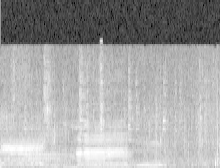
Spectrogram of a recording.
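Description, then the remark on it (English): A flock of sheep and goats bleating together, several wavering, overlapping cries running continuously with fairly steady loudness and no talking. “the sheep herder, uses his lasso to catch one of the goats by the horns.”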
